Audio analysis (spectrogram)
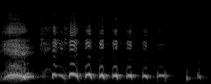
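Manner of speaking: long, high tittering laugh; delighted little giggling fit; high giggle. Real, not acted. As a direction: giggle helplessly. Charmed by the character.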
